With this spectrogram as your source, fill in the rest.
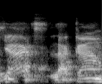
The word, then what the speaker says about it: Jacques Lacan: No le digan Jacques Lacan, esa pronunciación no existe. Jacques Lacan, por favor.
